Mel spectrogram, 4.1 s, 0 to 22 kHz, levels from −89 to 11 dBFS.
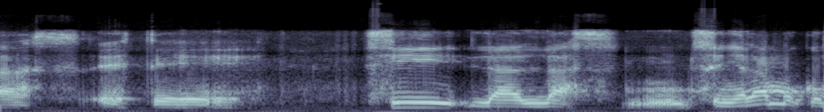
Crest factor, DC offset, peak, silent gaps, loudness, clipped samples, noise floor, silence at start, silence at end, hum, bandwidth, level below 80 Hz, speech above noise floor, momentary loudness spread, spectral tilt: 14 dB; under 0.1%; 0 dBFS; none; -13 LUFS; under 0.1%; -42 dBFS; 0 s; 0 s; none; 13 kHz; -58 dBFS; 29 dB; 5 LU; -0.5 dB/octave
